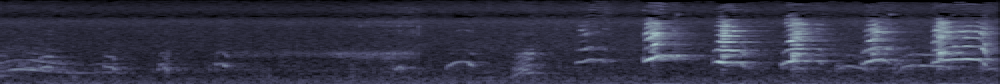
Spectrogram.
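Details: German Shepherd puppies escaping: soft, wavering whimpers for about three seconds, then a burst of five loud, high-pitched yelps in quick succession, each with bright overtones.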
